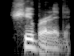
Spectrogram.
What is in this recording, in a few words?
"shewbread", American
